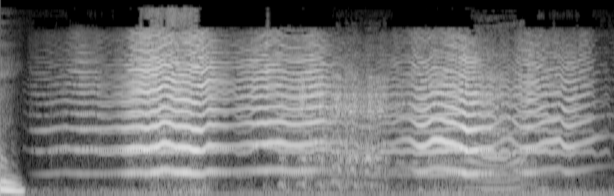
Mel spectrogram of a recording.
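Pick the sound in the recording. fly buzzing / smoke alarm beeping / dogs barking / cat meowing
fly buzzing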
